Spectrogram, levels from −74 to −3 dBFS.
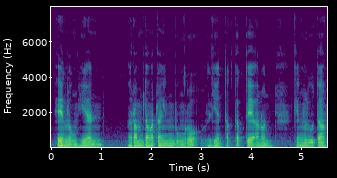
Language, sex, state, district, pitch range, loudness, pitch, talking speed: Mizo, male, Mizoram, Aizawl, 95-115 Hz, -21 LUFS, 105 Hz, 195 wpm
